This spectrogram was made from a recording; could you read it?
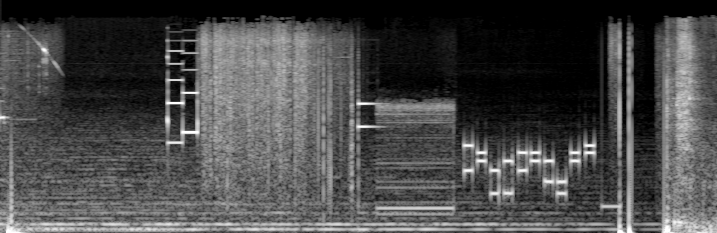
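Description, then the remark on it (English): A rapid series of telephone keypad dialing tones as someone dials a call, short evenly spaced beeps of varying pitch, heard clear over a low steady hum, with a burst of static and noise near the end. “I need to call”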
